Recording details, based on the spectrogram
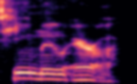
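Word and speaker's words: Temuera: Every time you see his name, it's pronounced Timu Era, as opposed to. It's just a play on words. Timu Era. Like we're in our Timu era.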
